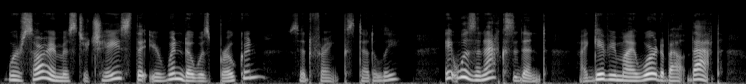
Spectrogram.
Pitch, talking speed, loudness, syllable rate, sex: 205 Hz, 185 wpm, -19 LUFS, 5.4 syllables/s, female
